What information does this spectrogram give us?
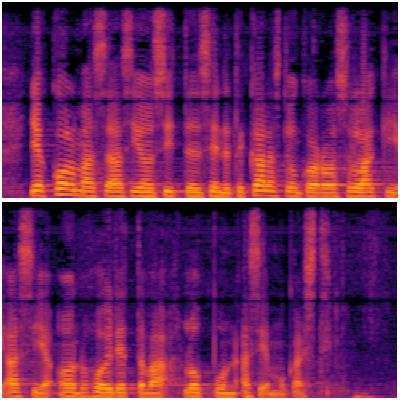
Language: Finnish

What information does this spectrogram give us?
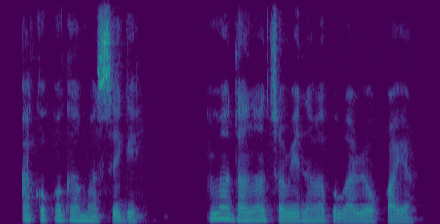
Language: Igbo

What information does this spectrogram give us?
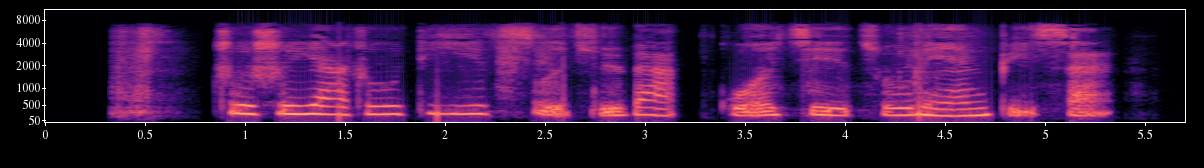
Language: Chinese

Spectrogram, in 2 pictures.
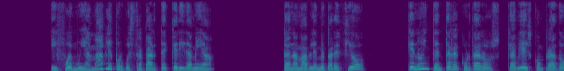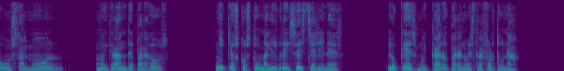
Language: Spanish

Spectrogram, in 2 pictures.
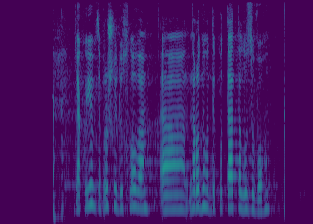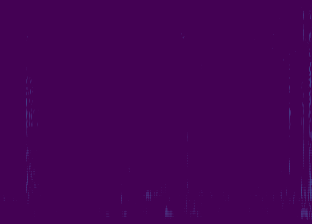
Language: Ukrainian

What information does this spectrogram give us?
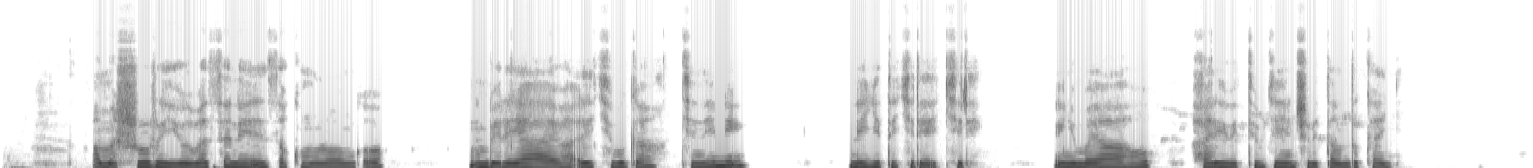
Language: Kinyarwanda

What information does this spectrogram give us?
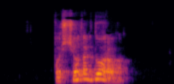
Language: Ukrainian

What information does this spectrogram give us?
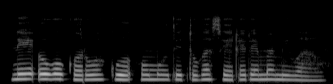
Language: Kikuyu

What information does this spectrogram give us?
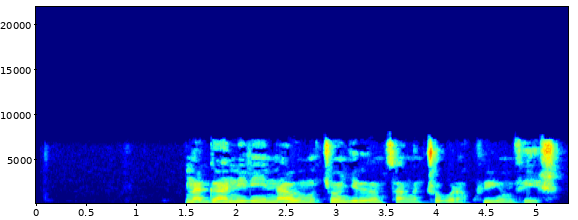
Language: Kinyarwanda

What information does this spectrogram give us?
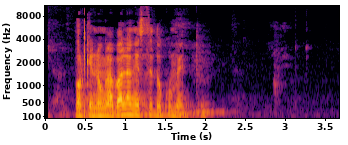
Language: Galician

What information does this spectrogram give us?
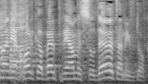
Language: Hebrew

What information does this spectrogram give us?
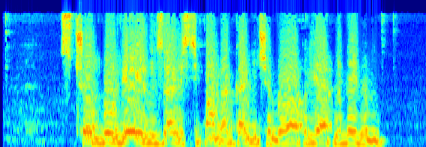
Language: Russian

